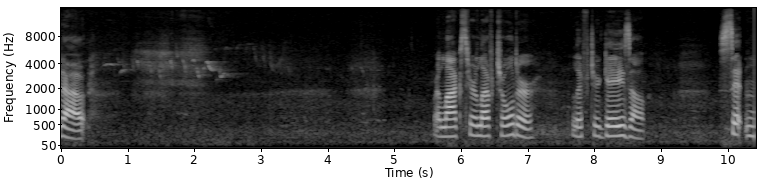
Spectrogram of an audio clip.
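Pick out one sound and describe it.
A woman speaks calmly and slowly, close to the microphone.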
